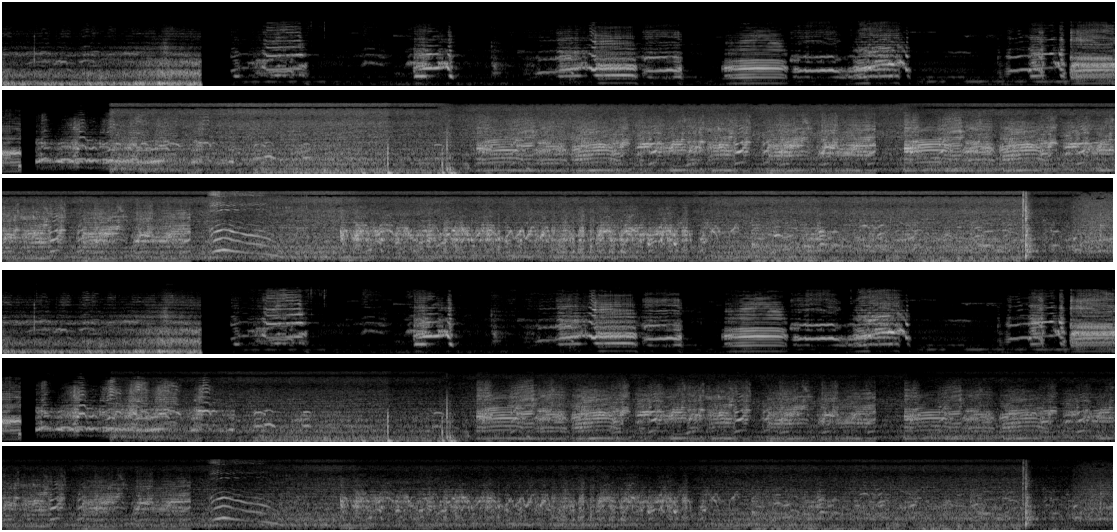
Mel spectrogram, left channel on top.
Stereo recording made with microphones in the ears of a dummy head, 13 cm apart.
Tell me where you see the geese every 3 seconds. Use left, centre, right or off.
right, right, right, right, right, centre, left, left, left, left, left.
